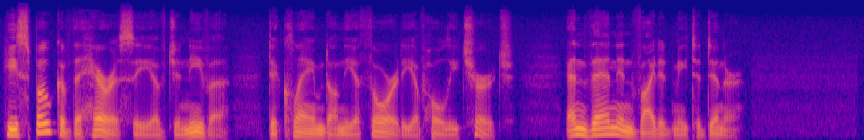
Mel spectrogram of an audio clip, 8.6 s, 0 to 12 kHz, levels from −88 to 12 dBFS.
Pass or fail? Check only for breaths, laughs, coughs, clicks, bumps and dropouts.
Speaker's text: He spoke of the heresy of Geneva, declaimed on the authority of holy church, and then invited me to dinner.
pass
